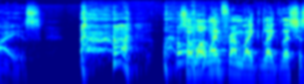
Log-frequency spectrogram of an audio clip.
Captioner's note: laughs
